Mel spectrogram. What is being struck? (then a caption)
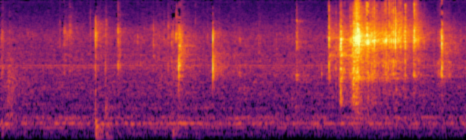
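Bar of soap. A yellow-handled box cutter blade scrapes and carves flakes from a hand-sized solid bar of pale green soap with a blue rim, held in the palm. Quiet, crisp scratching and flaking ticks come through with bright, high-pitched hiss over a soft low hum. The brightest, loudest cuts cluster near the end.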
